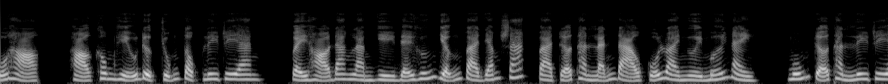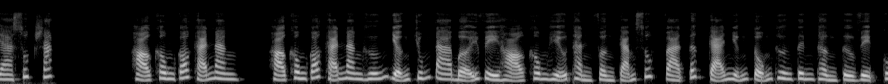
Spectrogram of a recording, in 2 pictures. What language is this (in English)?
Vietnamese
